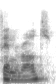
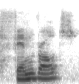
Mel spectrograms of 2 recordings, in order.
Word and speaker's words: Finrod: So if you listen to how she says Finrod, it's not Finrod, But Finrod. Finrod. Fin. Finrod. Like it was spelled Feen. That's how she's pronouncing it.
